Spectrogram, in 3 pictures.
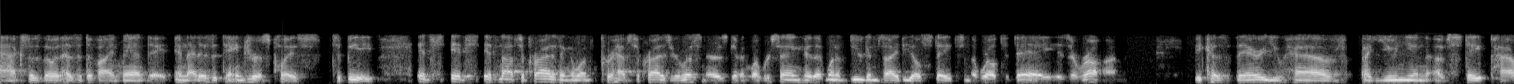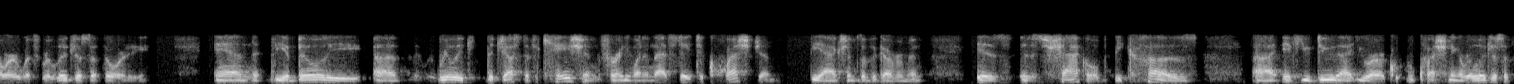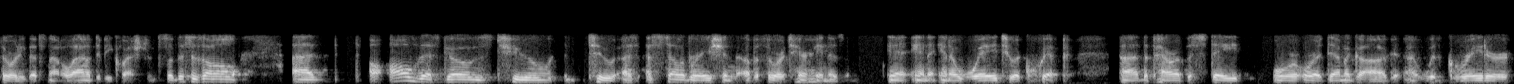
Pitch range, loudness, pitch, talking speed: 95-115 Hz, -15 LUFS, 100 Hz, 175 wpm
